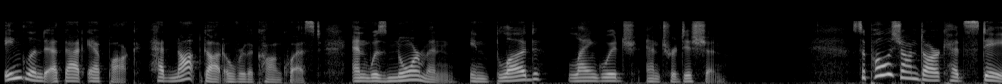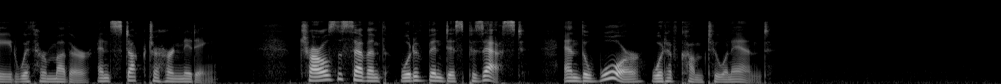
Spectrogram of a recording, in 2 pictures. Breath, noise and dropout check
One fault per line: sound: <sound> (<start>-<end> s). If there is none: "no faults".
no faults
